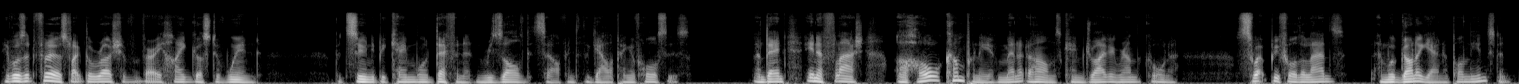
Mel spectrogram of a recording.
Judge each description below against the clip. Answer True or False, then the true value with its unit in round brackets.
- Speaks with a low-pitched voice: True (115 Hz)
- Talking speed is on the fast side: True (220 wpm)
